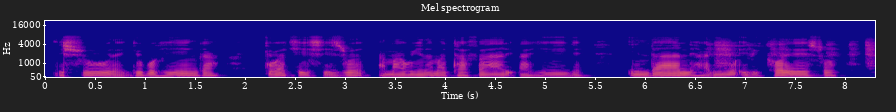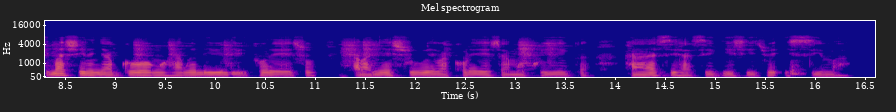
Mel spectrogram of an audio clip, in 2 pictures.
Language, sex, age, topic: Rundi, male, 18-24, education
